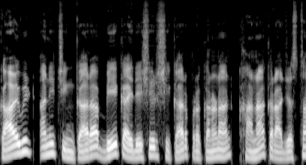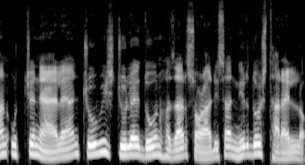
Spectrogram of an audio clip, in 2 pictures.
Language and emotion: Goan Konkani, neutral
